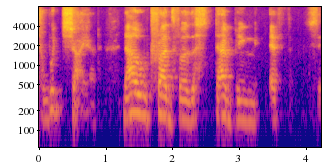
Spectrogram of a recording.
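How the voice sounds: Using a put-on character voice with a sinister, dramatic tone, a man speaks at a fairly high pitch and a fairly slow pace with ordinary pitch variation.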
